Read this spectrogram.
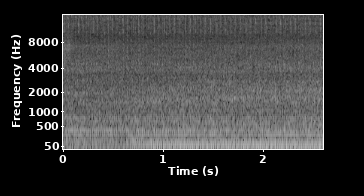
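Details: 2010 Chevy Equinox, about 112K miles, warmed up after Seafoam ring cleaning, possibly overfilled with oil: steady, even low idle with smooth hum, no uneven pulses, and blow-by gone; normal warm idle.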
